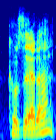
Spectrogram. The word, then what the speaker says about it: Kozeta: since you brought it up, so Kozeta, did I say it correctly?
